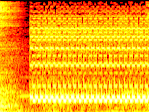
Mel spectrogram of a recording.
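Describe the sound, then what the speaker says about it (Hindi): A telephone ringing as an outgoing call is placed on a live radio show: after a brief quiet lead-in, a steady, loud electronic ring tone starts abruptly and keeps warbling in a continuous repeating pattern. "तो चलिए लगाते हैं इन्हें कॉल और करते हैं इनसे"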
